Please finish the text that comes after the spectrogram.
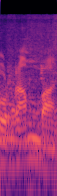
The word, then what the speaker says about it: rumba: We're going to rumba now. Well, you go rumba then, Mike. Repeat after me, Andira. Rumba. Umba. Shake and you roll your R's.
